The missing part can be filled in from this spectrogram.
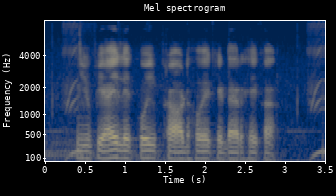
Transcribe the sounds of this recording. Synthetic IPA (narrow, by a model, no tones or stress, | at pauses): juːpijaːilekoːipʰɾaːɖɦoːekeɖɐɾɦeːɡaː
